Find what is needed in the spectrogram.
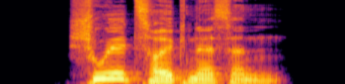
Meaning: dative plural of Schulzeugnis
- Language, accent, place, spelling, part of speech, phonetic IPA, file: German, Germany, Berlin, Schulzeugnissen, noun, [ˈʃuːlˌt͡sɔɪ̯ɡnɪsn̩], De-Schulzeugnissen.ogg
